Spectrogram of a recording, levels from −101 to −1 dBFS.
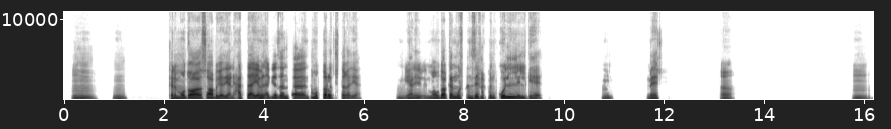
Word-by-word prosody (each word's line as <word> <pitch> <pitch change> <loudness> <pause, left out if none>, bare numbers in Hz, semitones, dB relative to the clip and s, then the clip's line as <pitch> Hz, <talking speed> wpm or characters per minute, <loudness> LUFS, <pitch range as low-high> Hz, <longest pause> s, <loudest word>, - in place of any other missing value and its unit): امم، 115 0 -9
امم، 110 -5 -9 0.5
امم. 95 -2 -18 0.9
كان 115 - 0
الموضوع 115 +1 +5
صعب، 125 +1 +2
ي 115 - +1 0.2
يعني 105 0 -3
حتى 130 +2 0
أيام 120 +3 +3
الإجازة 135 +4 -1
أنت 155 -3 -3
أنت 115 -2 0
مُضطَر 135 +3 +2
تشتغل 110 -4 -7
يعني. 90 -3 -12 0.7
امم، 105 -3 -15
يعني 110 -2 -7
الموضوع 110 +5 +1
كان 150 0 +1
مستنزِفك 130 +2 -2
من 115 -2 -3
كلّ 150 0 +5
الجهات. 105 -6 -4 1.2
امم 110 -3 -14 0.7
ماشي. 115 -3 -5 1.2
آه. 100 -3 -11 2.4
امم. 105 -3 -14
115 Hz, 105 wpm, -19 LUFS, 110-130 Hz, 2.4 s, الموضوع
